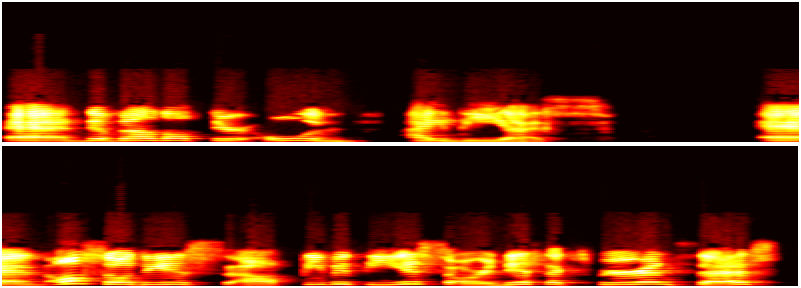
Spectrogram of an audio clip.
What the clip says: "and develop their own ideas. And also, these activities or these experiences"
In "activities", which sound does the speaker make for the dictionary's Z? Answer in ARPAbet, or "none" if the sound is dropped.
S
